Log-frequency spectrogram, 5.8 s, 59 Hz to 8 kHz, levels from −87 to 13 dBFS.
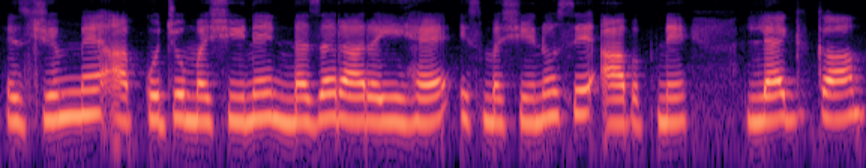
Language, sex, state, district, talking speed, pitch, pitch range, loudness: Hindi, female, Himachal Pradesh, Shimla, 175 wpm, 245 Hz, 230-255 Hz, -15 LUFS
